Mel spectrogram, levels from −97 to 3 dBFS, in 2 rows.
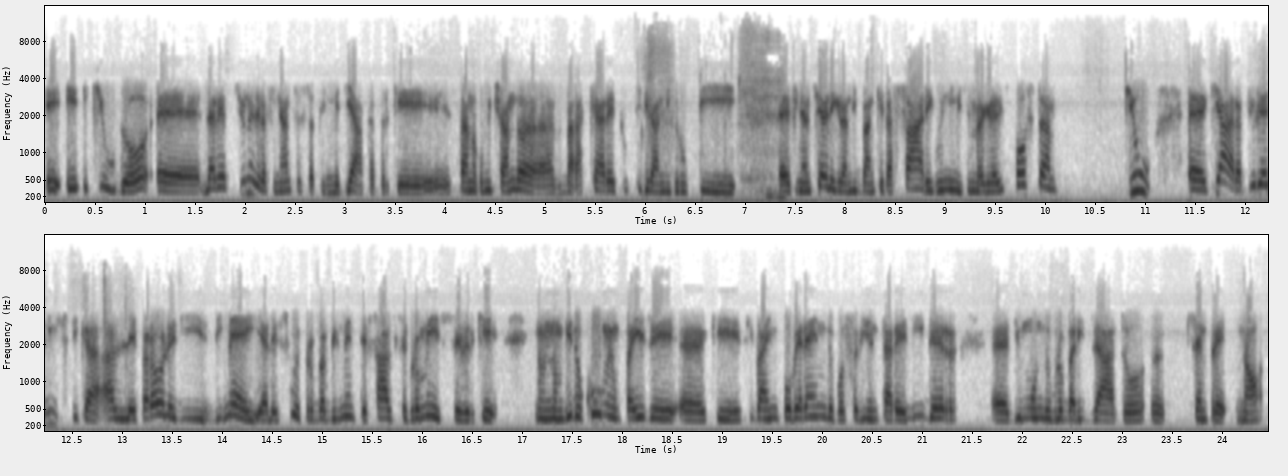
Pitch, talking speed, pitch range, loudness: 160 Hz, 175 wpm, 150-175 Hz, -23 LUFS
